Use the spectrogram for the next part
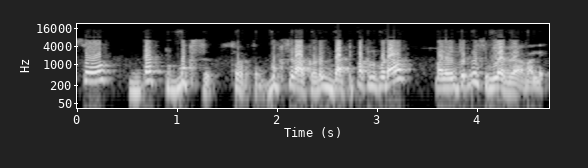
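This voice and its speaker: A teacher explaining grammar notes, who repeats points, corrects their own slips and reads the example sentences slowly. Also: mid-range voice, wildly swooping pitch, slightly rough. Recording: dull lo-fi recording.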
